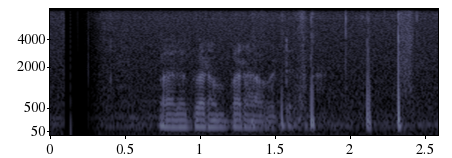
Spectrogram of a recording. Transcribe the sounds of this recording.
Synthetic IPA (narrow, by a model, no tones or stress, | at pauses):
pa̰lɐbɐɾɐmpɐɾaːʋɐʈːɨ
